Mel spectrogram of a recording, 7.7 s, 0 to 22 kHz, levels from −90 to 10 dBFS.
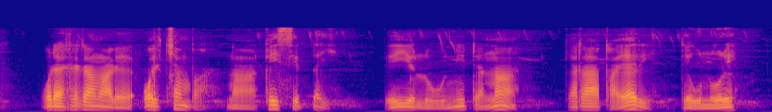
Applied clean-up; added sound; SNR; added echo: none; none; none; none.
